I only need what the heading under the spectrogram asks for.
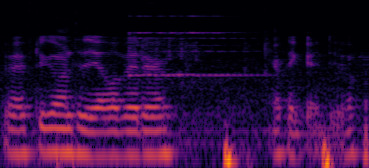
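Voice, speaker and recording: A young man streaming horror games, joking, swearing and yelling in reaction to scares. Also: medium pitch, monotone, very fast, noisy background. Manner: jokey, jumpy, swears, yells at scares. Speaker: gaming streamer. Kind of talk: casual horror game commentary.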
